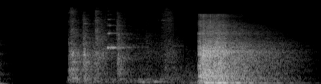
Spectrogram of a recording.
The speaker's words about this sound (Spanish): Vaya hombre, vio cómo tiró la puerta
